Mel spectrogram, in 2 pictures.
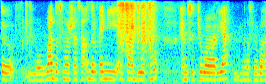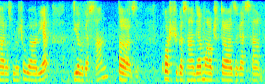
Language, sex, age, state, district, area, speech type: Kashmiri, female, 45-60, Jammu and Kashmir, Srinagar, urban, spontaneous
